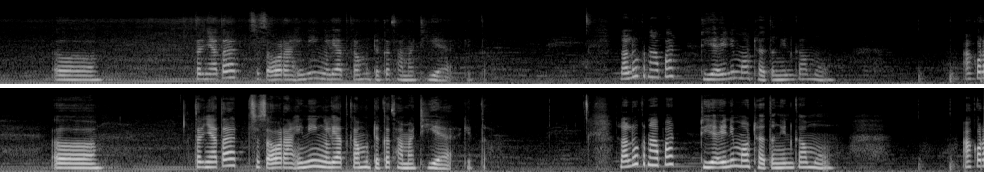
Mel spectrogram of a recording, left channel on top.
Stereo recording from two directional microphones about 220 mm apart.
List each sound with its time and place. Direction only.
0.5 s a woman's voice: 45° right (ahead or behind)
2.0 s a woman's voice: 40° right (ahead or behind)
6.1 s a woman's voice: 45° right (ahead or behind)
9.6 s speech: 45° right (ahead or behind)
